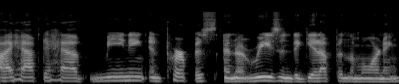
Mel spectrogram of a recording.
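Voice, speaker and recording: Over a quiet background, a woman speaks at a moderate pace in a very deep, low voice with a bright, sharp tone. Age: 70s. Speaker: senior webinar attendee. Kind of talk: casual chat. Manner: halting.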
